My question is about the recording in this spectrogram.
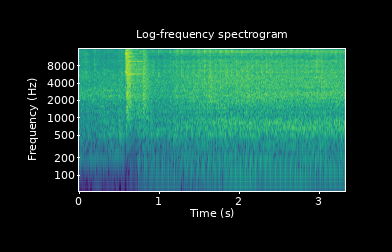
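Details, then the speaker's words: Honda PCX160 after an engine overhaul with a replaced crankshaft, fresh oil and coolant: it starts at once and settles into a smooth, even idle of about four beats a second, with the earlier cricket-like chirp and rattle from a worn crankshaft gone. "Ayan oh. Wala na yung tunog kuliglig oh 'di ba?"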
